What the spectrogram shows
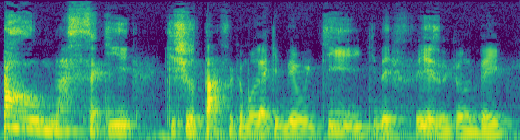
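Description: A young man with a Brazilian accent telling a personal story in a casual, animated way, with sound effects and swearing. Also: medium pitch, a little slow. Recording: slightly dull lo-fi recording.

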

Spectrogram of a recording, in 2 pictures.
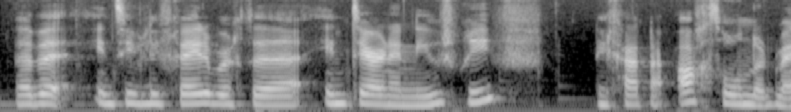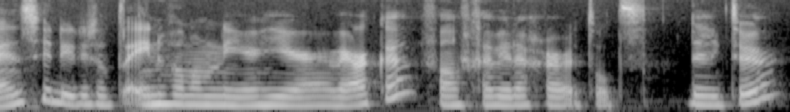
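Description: A woman telling her own story, thoughtful and candid, pausing with fillers and small laughs. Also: medium pitch, steady tone, soft background music. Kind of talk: personal account, reflective.

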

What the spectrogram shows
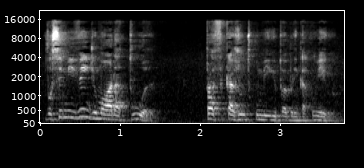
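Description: A man's voice: on the high side, big pitch swings, fast, darkish tone, voice pushed down. A man with a Brazilian accent voicing a young boy who timidly pleads for his father's attention. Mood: earnest. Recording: echoey room, faint noise.

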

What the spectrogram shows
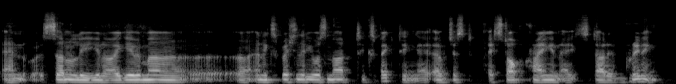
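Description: A middle-aged man from India with an Indian accent, a guest telling his story in an interview, halting and self-deprecating, with many fillers and restarts. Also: on the low side, level tone. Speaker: guest, psychiatrist.

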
